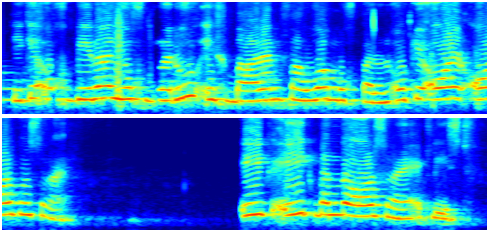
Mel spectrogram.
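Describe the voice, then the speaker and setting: A woman's voice: sits high, a little slow, a little mellow, slight background noise, poor audio. A woman teaching an online class, patiently drilling recitation and repeating her corrections over a video call.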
